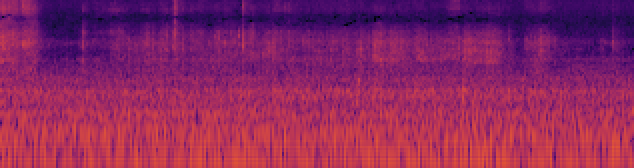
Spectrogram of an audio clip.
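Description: Steady low rumble of a car idling, heard from inside the cabin, with a few faint scratchy eating sounds.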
